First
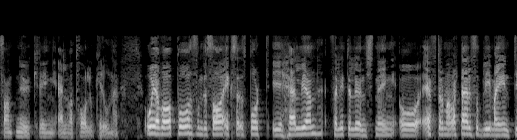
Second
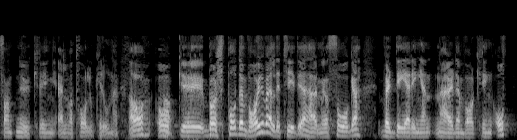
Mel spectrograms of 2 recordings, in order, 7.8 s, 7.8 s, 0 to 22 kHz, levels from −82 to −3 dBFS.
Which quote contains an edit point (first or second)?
second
